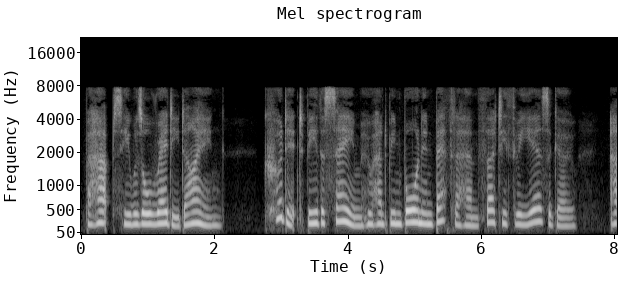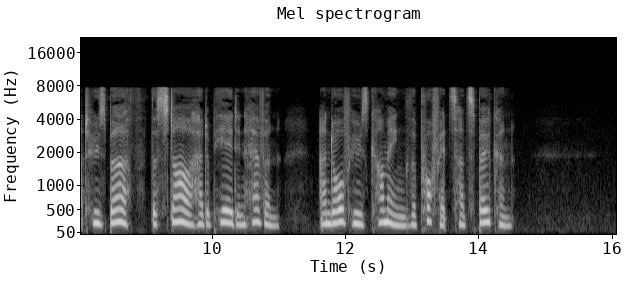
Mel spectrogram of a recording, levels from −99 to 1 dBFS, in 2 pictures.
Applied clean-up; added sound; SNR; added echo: none; none; none; none.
